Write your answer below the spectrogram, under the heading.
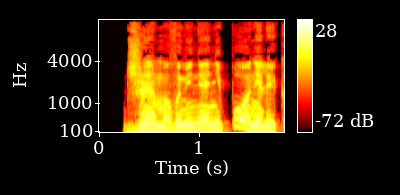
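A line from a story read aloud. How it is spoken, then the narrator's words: Shout. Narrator (Russian): крикнул Артур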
